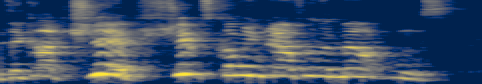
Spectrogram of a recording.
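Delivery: high, loud panicked yell; alarmed shout. Acted. Soldier sighting enemy ships.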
